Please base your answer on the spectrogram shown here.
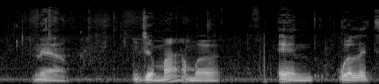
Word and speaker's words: Jemima: or the symbolic meaning of a jamama and jamama is spelled j e m i m a now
